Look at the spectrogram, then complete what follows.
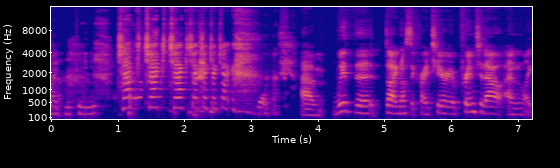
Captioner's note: both laughs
